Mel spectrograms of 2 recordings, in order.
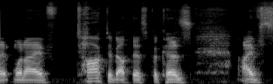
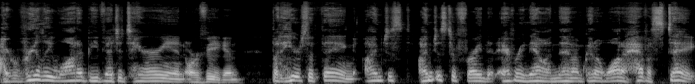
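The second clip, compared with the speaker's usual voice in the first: mock conspiratorial whisper, higher; 6 semitones higher than usual. The speaker retells what people at signings confided, retelling a conspiratorial whisper. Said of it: "drop their voice down to this conspiratorial whisper".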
